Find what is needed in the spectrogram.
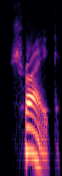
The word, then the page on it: shrike: American English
